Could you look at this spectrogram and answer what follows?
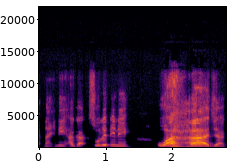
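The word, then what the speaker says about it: وهاجا: Karena tasdid itu harus dimasukkan. Dimasukkan ini ke ayat yang selanjutnya. Berarti didobelkan, didobelkan bacanya. Wahaja, jangan wahaja, tapi wahaja. Iya, Rabbil Allah. Apalagi habba. Ya, jadi wahaja, haknya double.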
